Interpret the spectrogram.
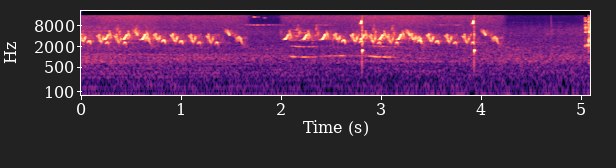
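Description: Birdsong: quick runs of high, falling chirps, about five or six a second, in two phrases of roughly two seconds each, over a steady low rumble. A short held tone and two small clicks come in the middle of the second phrase.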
